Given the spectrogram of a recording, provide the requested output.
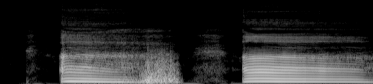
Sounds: Sigh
